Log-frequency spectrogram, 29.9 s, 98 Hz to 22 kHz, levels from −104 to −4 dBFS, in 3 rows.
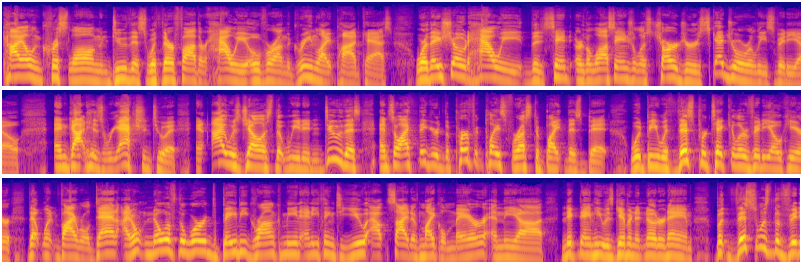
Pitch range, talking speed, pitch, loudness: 135-175 Hz, 200 wpm, 155 Hz, -19 LUFS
